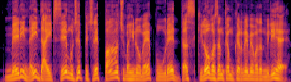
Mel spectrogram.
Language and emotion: Urdu, happy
